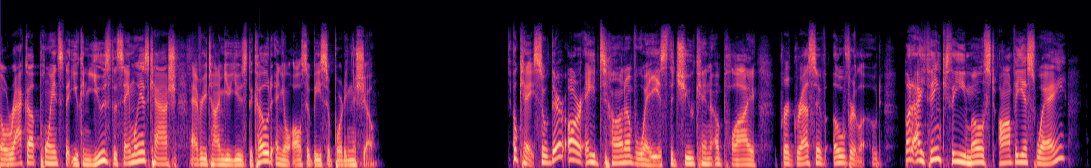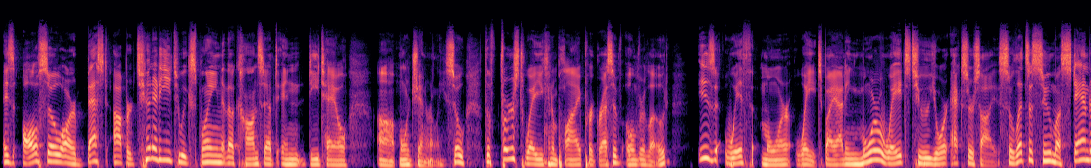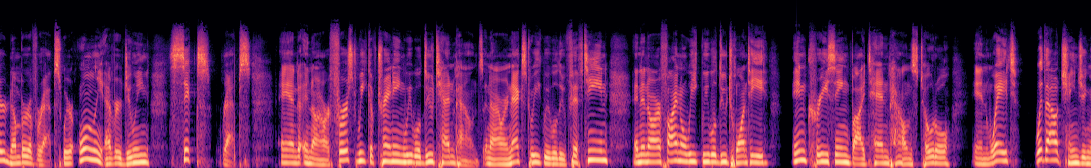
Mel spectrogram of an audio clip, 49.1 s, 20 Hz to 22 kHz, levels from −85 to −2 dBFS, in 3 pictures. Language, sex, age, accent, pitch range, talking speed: English, male, 20-39, American, 120-175 Hz, 165 wpm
